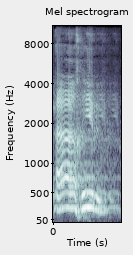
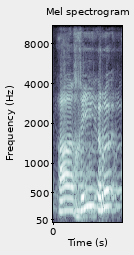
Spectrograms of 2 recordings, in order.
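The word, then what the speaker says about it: الآخر: കുന്തും ഇൻ കുന്തും തുഅ്മിനൂന ബില്ലാഹി വൽ യൗമിൽ ആഖിർ. നിർത്തി റാഇന് സുക്കൂൻ ആഖിരി എന്നുള്ളതാണ്. നിർത്താതെ ഓതുമ്പോഴും തെറക്കീക്ക് ചെയ്യണം, നിർത്തി ഓതുമ്പോഴും തെറക്കീക്ക് ചെയ്യേണ്ട സ്ഥലമാണ്. തെറക്കീക്ക് എന്ന് പറഞ്ഞാൽ ലഘുവാക്കി ആഖിർ ആഖിർ എന്ന് പറയരുത്. വൽയൗമിൽ ആഖിർ എന്നല്ല, ആഖിർ.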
